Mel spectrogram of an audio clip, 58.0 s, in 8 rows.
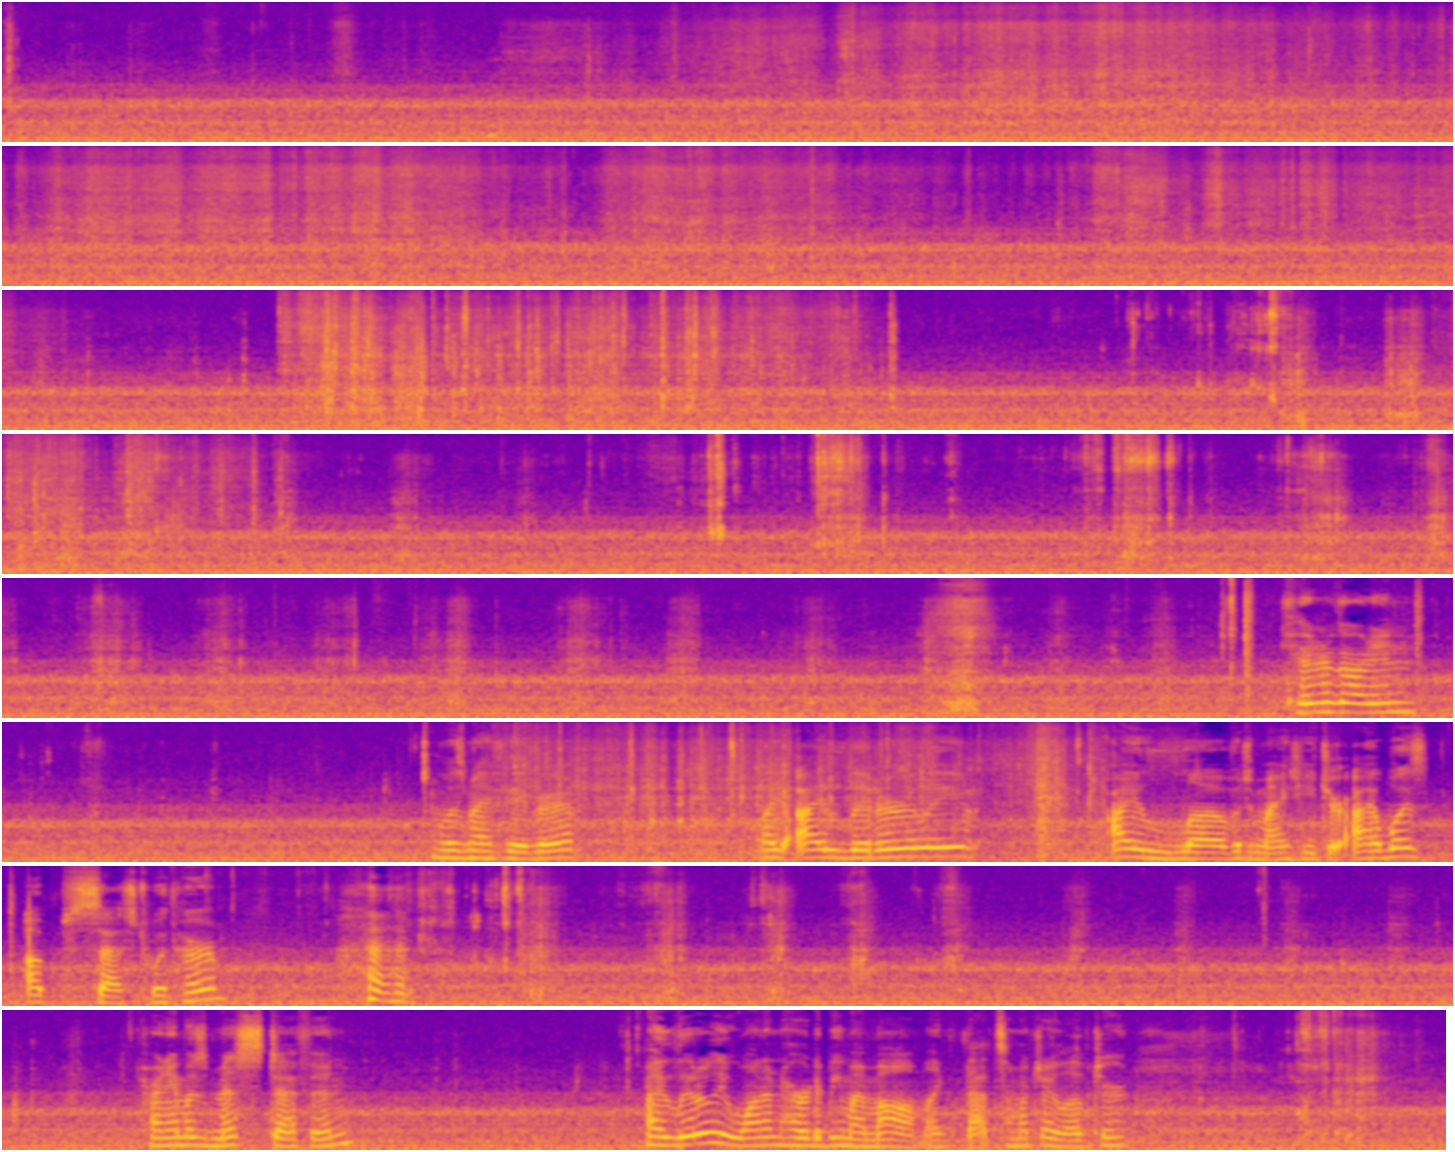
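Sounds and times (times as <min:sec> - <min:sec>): car cabin hum: 0:00.0 - 0:58.0
crunching: 0:03.1 - 0:15.0, 0:15.7 - 0:19.0, 0:20.1 - 0:35.4, 0:38.4 - 0:41.8, 0:45.6 - 0:51.2, 0:57.2 - 0:57.8
chewing sandwich: 0:20.1 - 0:35.4, 0:45.6 - 0:51.4.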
